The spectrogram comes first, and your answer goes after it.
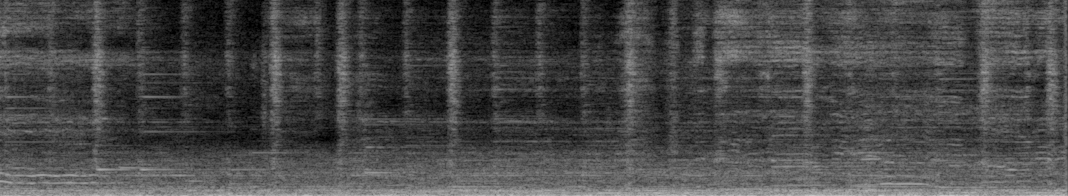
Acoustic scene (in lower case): car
